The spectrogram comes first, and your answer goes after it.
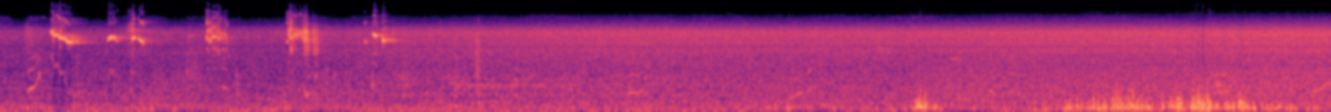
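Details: Baby monkey Nelson, hungry and angry, begging its mother for milk with piercing high squeals, five short bursts in the first four seconds, followed by quiet rustling and low background noise.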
